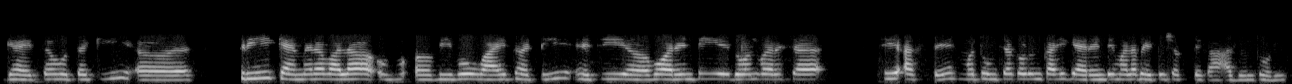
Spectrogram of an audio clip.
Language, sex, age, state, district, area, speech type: Marathi, female, 18-30, Maharashtra, Thane, urban, conversation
